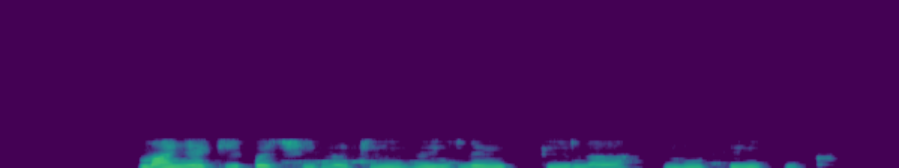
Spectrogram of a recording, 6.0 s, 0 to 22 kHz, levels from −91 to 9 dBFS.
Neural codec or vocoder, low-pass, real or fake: codec, 16 kHz, 2 kbps, FreqCodec, larger model; 3.6 kHz; fake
